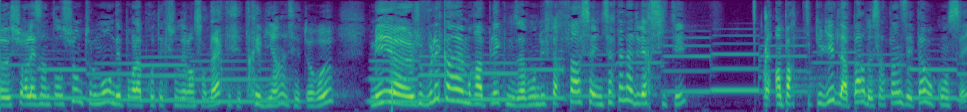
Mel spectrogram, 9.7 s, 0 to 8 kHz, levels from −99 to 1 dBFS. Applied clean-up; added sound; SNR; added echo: none; Wind instrument, woodwind instrument; 15 dB; none.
